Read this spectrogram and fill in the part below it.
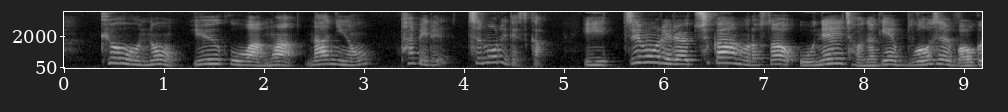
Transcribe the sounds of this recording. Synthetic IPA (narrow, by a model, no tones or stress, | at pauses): kʰjonojuɡuwaŋwanaɲio | tʰabeɾɯ | t͡ɕ͈imoɾidwe̞sʰk͈a̰ | it͡ɕ͈imoɾiɾɯɭt͡ɕʰuɡaɦamɯɾos͈ʰʌonɯɭt͡ɕʌɲaɡe̞muʌsʰɯɭmʌɡɯ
